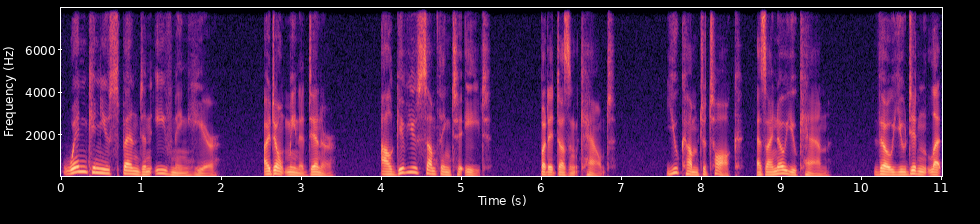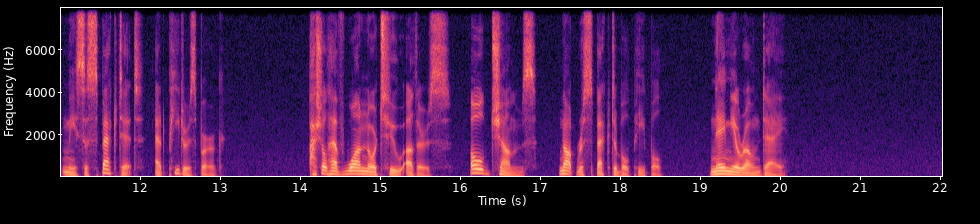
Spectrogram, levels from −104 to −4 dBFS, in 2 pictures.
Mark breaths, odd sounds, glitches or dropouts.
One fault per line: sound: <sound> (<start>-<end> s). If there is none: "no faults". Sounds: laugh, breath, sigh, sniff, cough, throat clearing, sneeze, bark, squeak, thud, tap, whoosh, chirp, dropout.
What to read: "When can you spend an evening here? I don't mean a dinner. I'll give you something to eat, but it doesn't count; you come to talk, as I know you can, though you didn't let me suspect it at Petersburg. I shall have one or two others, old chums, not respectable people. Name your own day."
no faults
